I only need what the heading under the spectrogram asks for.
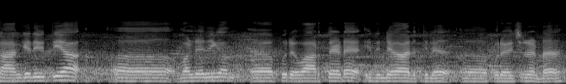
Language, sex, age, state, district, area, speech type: Malayalam, male, 18-30, Kerala, Idukki, rural, spontaneous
